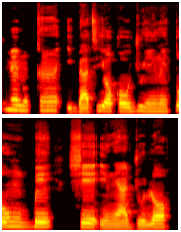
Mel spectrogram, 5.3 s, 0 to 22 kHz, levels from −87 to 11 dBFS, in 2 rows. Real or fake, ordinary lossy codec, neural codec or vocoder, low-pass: real; none; none; none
